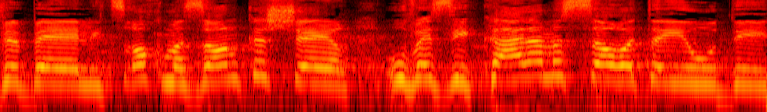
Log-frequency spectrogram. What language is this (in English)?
Hebrew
